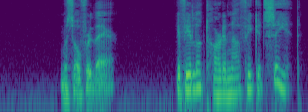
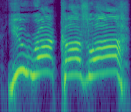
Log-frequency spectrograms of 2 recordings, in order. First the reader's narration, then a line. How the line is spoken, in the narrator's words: shouted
